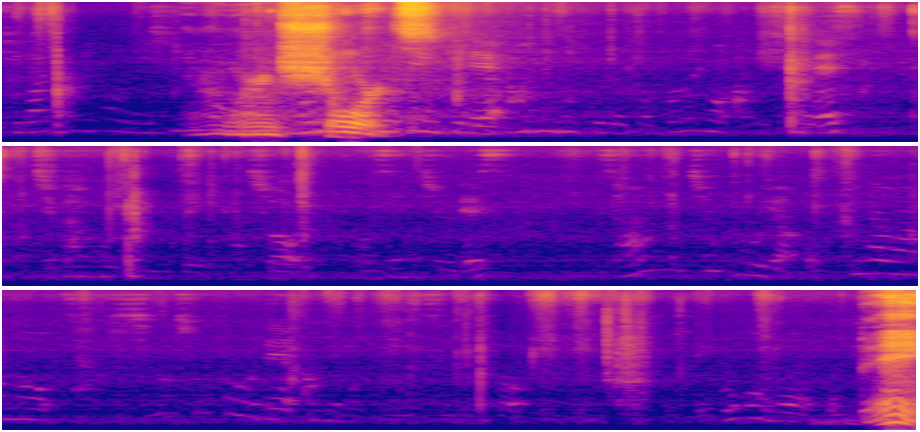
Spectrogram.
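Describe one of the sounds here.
Cards slide and shuffle against each other in someone's hands, close by.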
